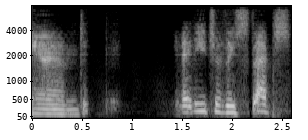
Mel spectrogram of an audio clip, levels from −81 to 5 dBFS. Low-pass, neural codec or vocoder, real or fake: 7.2 kHz; codec, 44.1 kHz, 0.9 kbps, DAC; fake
